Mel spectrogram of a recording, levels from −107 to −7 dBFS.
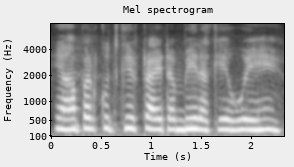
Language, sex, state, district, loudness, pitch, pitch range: Hindi, female, Madhya Pradesh, Bhopal, -13 LUFS, 265 Hz, 255-280 Hz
